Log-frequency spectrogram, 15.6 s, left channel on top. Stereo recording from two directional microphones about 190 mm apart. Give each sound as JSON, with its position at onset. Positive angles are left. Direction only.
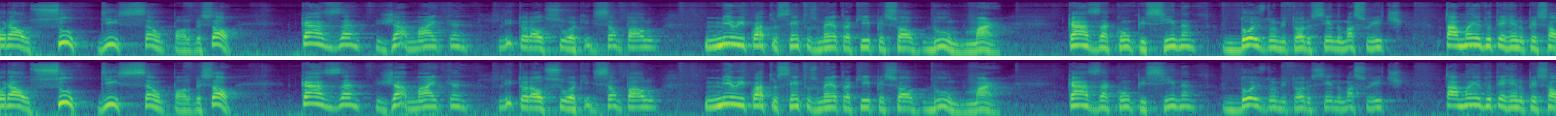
{"t": 0.0, "sound": "speech", "side_deg": -15}
{"t": 7.1, "sound": "speech", "side_deg": 0}
{"t": 9.3, "sound": "speech", "side_deg": 20}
